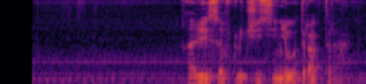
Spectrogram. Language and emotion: Russian, neutral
